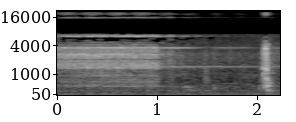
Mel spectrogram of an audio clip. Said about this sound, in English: Swell. I'll ring the doorbell.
